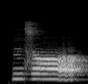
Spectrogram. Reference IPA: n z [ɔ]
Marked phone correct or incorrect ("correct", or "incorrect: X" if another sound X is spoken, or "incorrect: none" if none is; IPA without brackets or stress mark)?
correct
